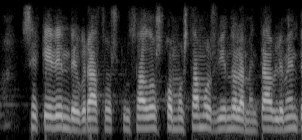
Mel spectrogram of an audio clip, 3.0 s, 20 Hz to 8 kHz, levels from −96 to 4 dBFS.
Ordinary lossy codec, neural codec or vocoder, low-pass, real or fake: Opus, 32 kbps; none; 7.2 kHz; real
